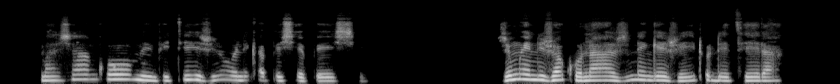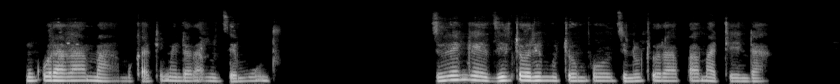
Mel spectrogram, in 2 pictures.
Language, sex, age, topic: Ndau, female, 36-49, health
